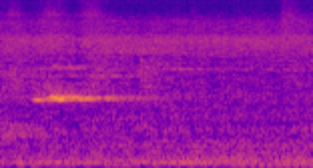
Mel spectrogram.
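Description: Chalk squeaking on a chalkboard as a line is drawn: one thin, high squeal lasting under a second, over a low steady hum.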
